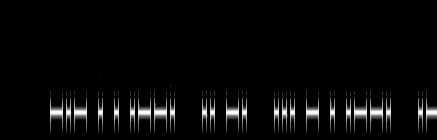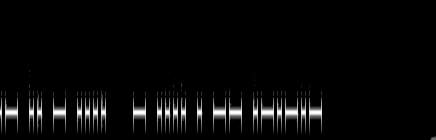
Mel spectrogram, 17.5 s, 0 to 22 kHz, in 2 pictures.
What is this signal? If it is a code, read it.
Morse code, heard as a keyed tone, about 15 wpm, 700 Hz. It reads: KEEP IN STEP WITH THEM.
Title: Sentences from Top 1000 Words - Review Part 2 - 15wpm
